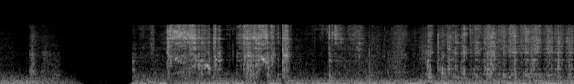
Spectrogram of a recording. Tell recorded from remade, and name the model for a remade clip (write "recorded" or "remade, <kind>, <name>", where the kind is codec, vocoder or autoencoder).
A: recorded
